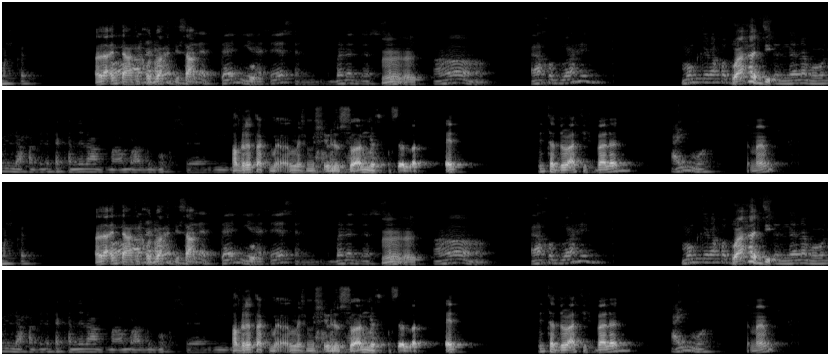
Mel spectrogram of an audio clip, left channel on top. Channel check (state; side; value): identical; both; correlation 1.00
